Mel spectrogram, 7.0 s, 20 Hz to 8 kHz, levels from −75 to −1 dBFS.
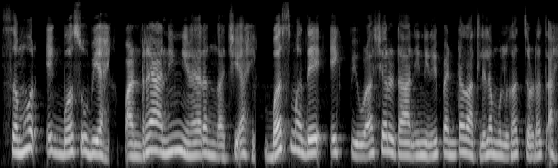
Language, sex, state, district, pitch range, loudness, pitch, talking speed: Marathi, female, Maharashtra, Aurangabad, 180-220 Hz, -24 LUFS, 200 Hz, 190 wpm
